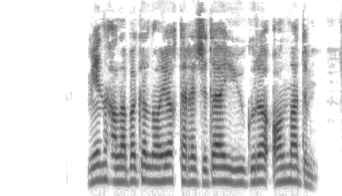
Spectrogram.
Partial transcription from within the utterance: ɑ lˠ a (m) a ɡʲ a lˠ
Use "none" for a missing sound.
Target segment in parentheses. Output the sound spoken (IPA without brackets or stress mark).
b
